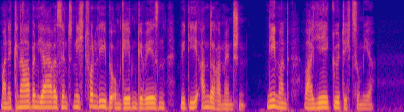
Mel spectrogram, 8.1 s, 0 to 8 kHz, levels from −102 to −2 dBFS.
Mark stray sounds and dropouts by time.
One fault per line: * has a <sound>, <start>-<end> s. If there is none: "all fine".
all fine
